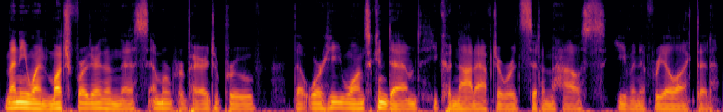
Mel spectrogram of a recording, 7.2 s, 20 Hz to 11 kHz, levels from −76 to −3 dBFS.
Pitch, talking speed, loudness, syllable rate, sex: 95 Hz, 225 wpm, -22 LUFS, 6.3 syllables/s, male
